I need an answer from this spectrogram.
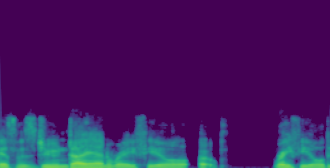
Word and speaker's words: Raphael: Um so our guest judge today is Miss June Diane Rayfield Rayfield even though it spelled like Raphael.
